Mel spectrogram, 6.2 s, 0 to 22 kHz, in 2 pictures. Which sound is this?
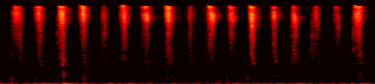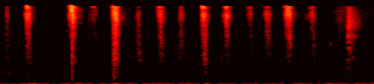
04 -Batido de alas mariposa
sonido que simula el batido de alas de una mariposa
